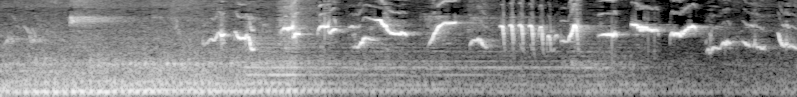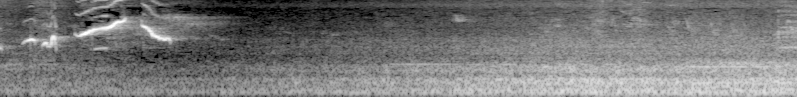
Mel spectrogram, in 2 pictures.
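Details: Oriental white-eye, dakun type from Lombok with an unusual voice: about four seconds of brisk, high, zigzagging twitters and whistles, followed by quiet and faint background hiss.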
